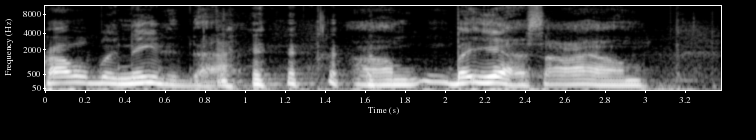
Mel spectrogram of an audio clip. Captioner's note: laughs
